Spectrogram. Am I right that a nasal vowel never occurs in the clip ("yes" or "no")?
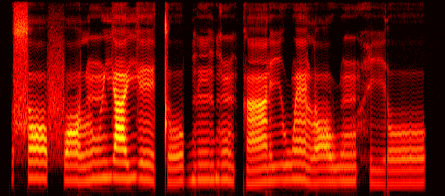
no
